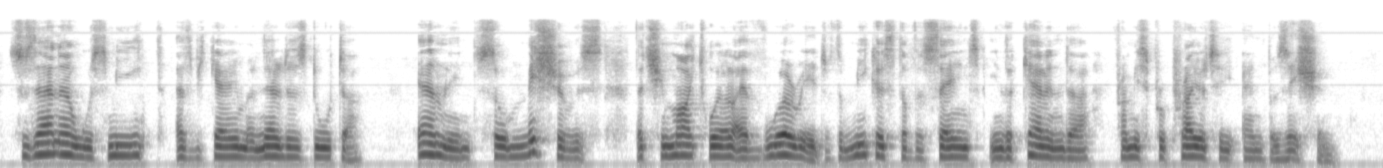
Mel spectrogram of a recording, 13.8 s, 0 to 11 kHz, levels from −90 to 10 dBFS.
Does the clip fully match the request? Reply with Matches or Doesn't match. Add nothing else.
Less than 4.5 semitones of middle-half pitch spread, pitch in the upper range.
Doesn't match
